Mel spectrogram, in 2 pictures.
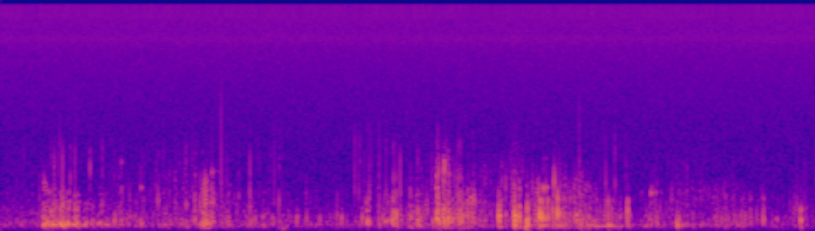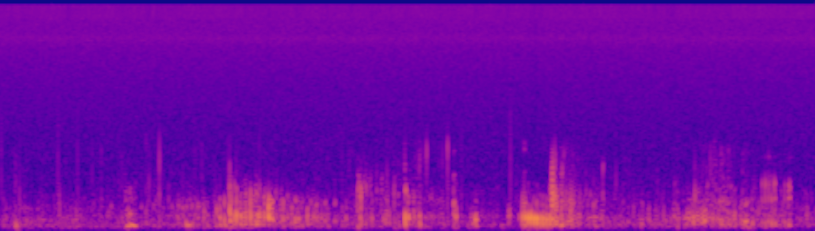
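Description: Irregular low gurgling and rumbling bursts, rising and fading over the recording: ordinary stomach growling from gas and fluid moving through the gut.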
